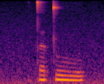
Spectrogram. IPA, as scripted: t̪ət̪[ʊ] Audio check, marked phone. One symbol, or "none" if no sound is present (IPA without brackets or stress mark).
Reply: u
